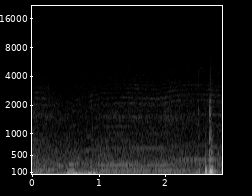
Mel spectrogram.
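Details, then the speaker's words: Small engine at idle, hunting unevenly, swelling up two or three times then sagging back, seemingly responding to power-steering load; cause suspected, not confirmed. "you idle all over the places responding to the load of the power steering"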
